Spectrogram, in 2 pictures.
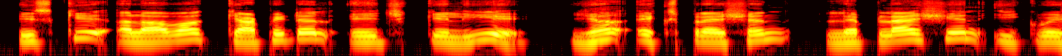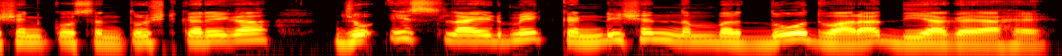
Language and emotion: Hindi, neutral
